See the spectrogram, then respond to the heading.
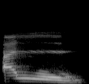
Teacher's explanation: Pada saat dia tertutup keluar udara dari samping, ya, itu namanya lam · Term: inhiraf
